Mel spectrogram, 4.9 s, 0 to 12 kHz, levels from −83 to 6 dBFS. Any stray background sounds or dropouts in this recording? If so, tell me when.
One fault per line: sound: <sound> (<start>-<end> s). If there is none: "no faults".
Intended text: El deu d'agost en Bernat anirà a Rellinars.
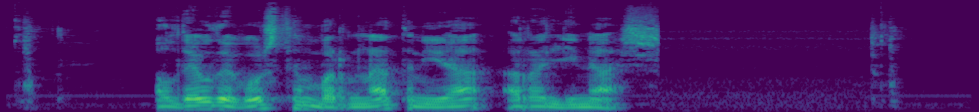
no faults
